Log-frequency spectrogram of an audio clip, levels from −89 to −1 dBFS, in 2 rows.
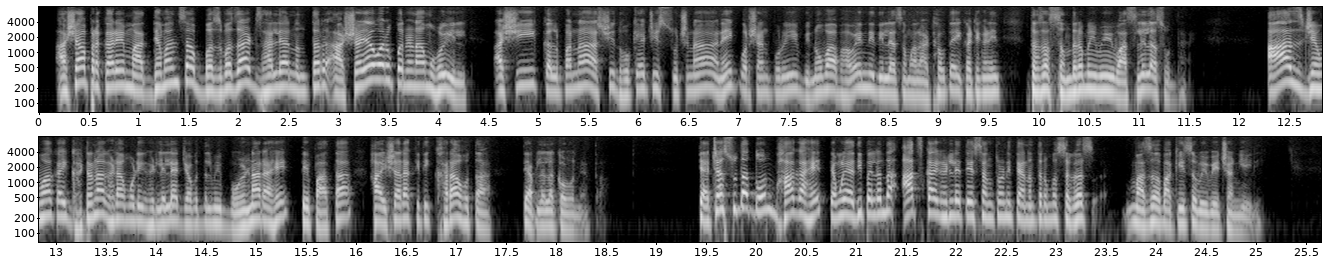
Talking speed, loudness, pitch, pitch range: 165 wpm, -21 LUFS, 180 Hz, 155-210 Hz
